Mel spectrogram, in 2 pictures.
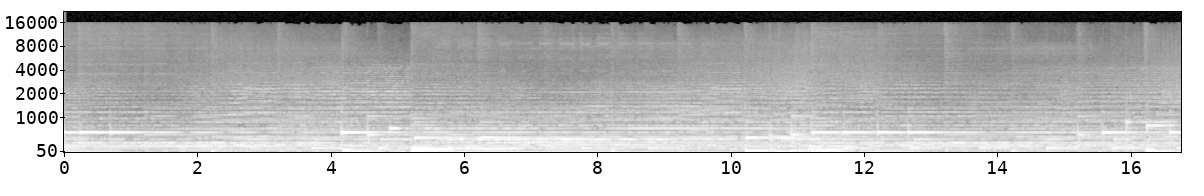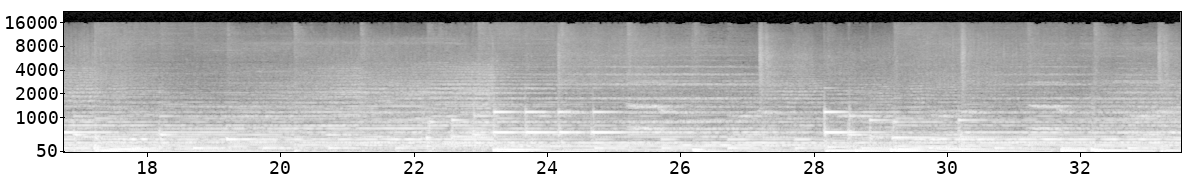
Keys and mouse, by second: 0.1 g, 0.2 y, 2.3 click, 4.1 shift+click, 7.5 shift+click, 13.4 ctrl+b, 15.0 shift+middle click, 17.1 ctrl+r, 18.2 click, 18.8 ctrl+r, 19.1 click, 20.4 ctrl+r, 21.1 Escape, 22.0 Tab, 23.1 Tab, 25.3 ctrl+KP_1, 26.1 1, 26.6 alt+z, 27.8 g, 28.7 click, 30.5 g, 31.9 Escape, 32.7 alt+z.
